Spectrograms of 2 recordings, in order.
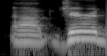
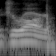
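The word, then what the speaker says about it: Gerard: you is an expression of the Catholic imagination Jared Manley Hopkins in America you say Girard but he was British so it's pretty actually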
